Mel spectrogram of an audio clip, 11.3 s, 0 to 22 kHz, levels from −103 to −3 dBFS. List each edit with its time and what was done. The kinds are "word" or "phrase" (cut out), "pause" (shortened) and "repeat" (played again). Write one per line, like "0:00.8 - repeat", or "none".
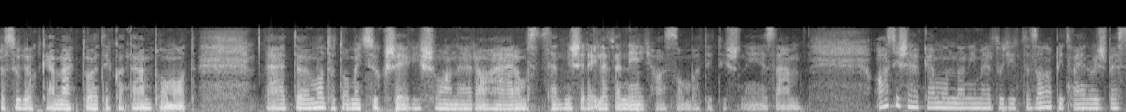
none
